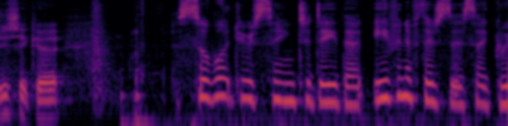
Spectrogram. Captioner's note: speaking in French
